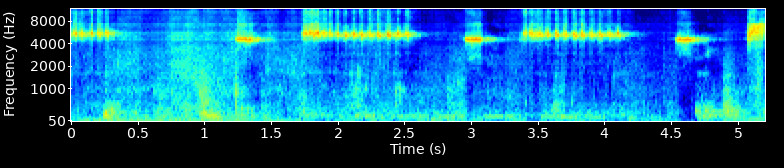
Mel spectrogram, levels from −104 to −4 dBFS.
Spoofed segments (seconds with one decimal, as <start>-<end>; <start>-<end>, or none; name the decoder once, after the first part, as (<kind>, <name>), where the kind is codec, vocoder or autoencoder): 0.0-5.2 (codec, HILCodec)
